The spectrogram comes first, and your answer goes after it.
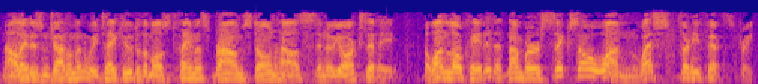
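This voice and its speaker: A man with a husky voice announcing in an emphatic, grandly formal 1950s American radio style. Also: medium pitch, expressive, brisk, hardly any pauses. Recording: muffled 1950s radio broadcast recording.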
